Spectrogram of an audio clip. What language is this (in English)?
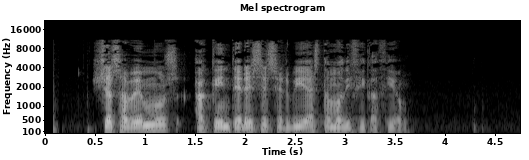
Galician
